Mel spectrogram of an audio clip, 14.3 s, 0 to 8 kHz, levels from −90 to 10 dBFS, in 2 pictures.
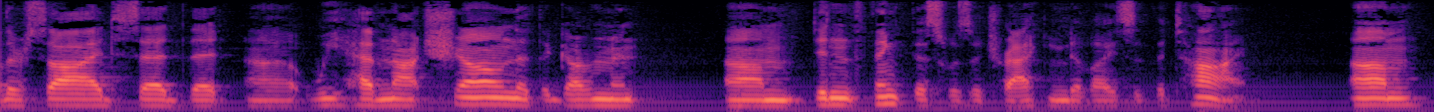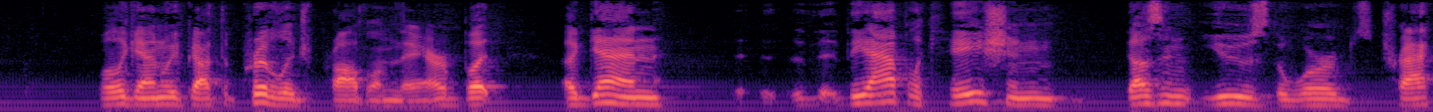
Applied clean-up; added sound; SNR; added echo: none; none; none; none.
